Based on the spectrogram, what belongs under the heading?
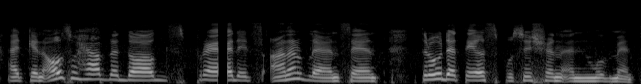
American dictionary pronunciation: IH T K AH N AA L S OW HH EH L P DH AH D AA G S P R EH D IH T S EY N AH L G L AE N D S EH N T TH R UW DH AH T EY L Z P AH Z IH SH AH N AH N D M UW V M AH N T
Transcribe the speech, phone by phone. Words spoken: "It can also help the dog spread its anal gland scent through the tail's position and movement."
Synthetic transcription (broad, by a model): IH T K AH N AA L S OW HH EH L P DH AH D AA G S P R EH D IH T S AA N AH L G L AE N S EH N T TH R UW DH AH T EY L S P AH S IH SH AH N AH N D M UW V M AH N T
